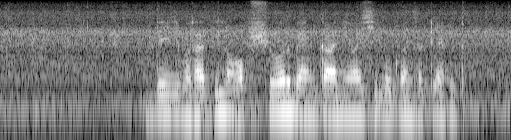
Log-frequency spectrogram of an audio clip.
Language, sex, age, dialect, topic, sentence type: Marathi, male, 25-30, Standard Marathi, banking, statement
